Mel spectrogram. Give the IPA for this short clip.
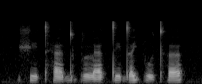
ʃ i˨˩˦ tʰ æ˨˩˦ d u˧˩ p lː æ˩˧˩ tː i˧˩ d ɜ˧˥ j p u˩˧˩ tʰ ɜ˧˥

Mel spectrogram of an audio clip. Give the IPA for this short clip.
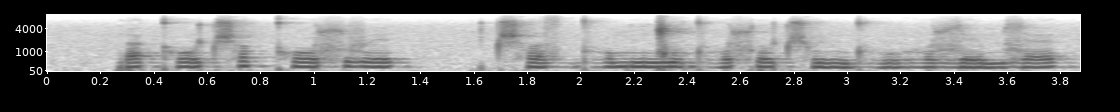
ɾ a kʰ o t͡ʃʰ ʌ kʰ o ɬ v e | t͡ʃʰ ʌ z dʱ o m ŋ͡ǀ u dʱ o ɬ ɾ o t͡ʃʰ o ɲ dʱ u ɦ o ɮ e m ɮ ɛ

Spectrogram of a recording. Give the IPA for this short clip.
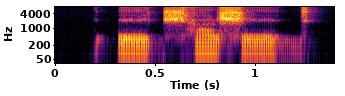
ʔ e t͡ʃʰ a ʂ e ɡ

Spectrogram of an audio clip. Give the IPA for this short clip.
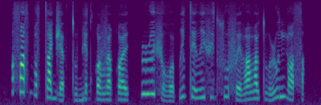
sˤ ɛ˥ sˤ bʲ ə˥ sˤ t ɛ˦ d͡ʒ a˨ θ tʷ e˨ bʲ a˦ d qʷ ə˨ v ɛ˨ qʷ e˨ | ɹ ə˥ fʲ ə˩ ʁʷ a˩ p i˥ l t e˦ ð i˥ fʲ ɤ˦ d sʷ ɛ˥ f ɛ˨ ð ɛ˦ ðˤ i˦ tʷ ɤ˨ ɹ u˥ d mʲ e˨ sˤ

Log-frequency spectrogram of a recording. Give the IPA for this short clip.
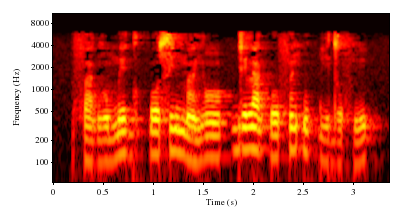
f a˨ ɡ ɔ̃˨ m e˧ ɡ o˨ k͡p o˧ s i˧ m ã˨ j ɔ̃˧ | ɡ e˦ l a˦˨ k͡p o˧ f ɛ̃˦ k͡p u˧ k͡p i˨ d o˨ f ĩ˨˦

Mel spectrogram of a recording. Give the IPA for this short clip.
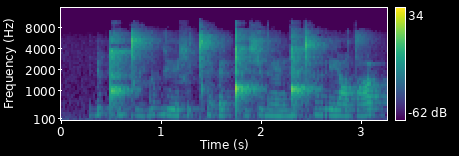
ɗ ʉ ǃʼ ĩ ǀ e̤ d ɤ ɡ ɪː ɬ ɪ ǀʰ ẽ ʔ ɛ ǃʰ ɛ̤ ɕ ɤ d ɛ̃ː ŋ͡ǃ i ǀʰ ũ r eː tˤ u

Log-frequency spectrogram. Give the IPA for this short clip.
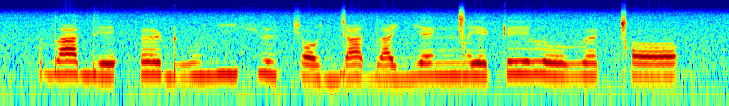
dˤ ɛ˧ d e˨ h œ˦˨ ɖʱ u˧ ʎ i˦ ç ø˦ c ɔ˨ ɟ i˨ dˤ i˨ ʎ ɛ˦ ŋ͡ǀ e˧ ʈ e˦ l o˧ v œ˧ ǀ ɔ˧

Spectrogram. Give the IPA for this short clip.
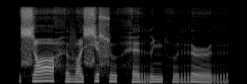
ɕ ɑː h ə v ɑ ɕ ə ɬ u h ɛ r u ɲ h u r ə˞ r

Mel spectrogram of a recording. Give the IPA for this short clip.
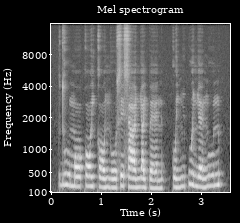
d uː˥˨ m ɔː˧ k ɔː˧˥ j k ɔː˩˧ ɲ oː˩ s e˥˨ s aː˧ ɲ a˧ j p ɛː˩ n | k o˩ j ŋ i˧ p u˥˨ ə̯ ɲ ɛː˧˩ ŋ uː˧˥ n

